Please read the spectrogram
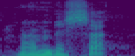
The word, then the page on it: mambesak: Biak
